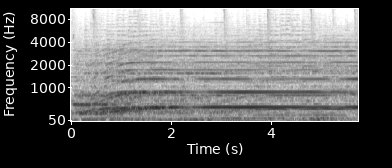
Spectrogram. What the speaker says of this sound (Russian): Очень было страшно первый раз слышать звук сирены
